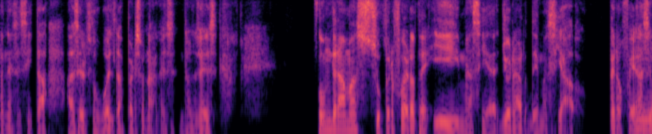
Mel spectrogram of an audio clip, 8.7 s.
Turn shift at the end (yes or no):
yes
